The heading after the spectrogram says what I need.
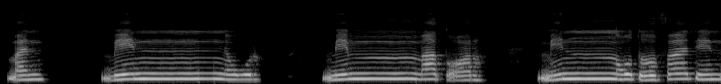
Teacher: غنے کے ساتھ، یعنی کہ آپ کو آوازیں آئیں گی نوز سے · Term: با غنہ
